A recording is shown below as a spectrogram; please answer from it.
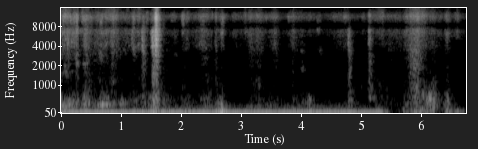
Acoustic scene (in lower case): restroom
